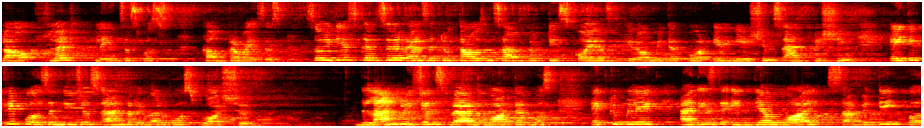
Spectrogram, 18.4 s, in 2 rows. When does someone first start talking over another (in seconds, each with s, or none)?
none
